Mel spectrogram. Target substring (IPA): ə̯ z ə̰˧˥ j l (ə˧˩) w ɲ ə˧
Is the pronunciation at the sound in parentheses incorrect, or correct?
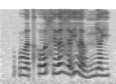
correct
